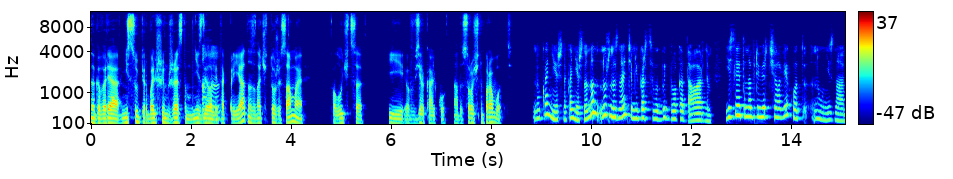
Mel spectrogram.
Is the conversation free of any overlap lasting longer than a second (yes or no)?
yes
